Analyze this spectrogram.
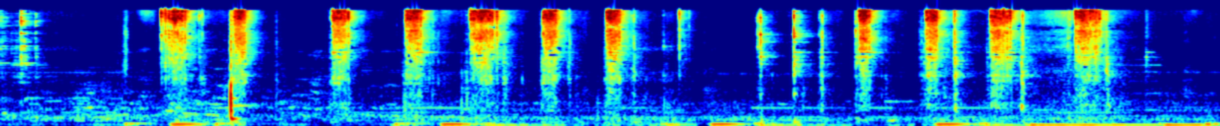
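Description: Socket ratchet wrench clicking in short repeated strokes, about two a second, as bolts are turned down on a steel motor bracket, with one sharp metal clink about two seconds in.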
